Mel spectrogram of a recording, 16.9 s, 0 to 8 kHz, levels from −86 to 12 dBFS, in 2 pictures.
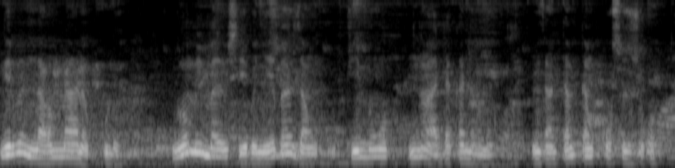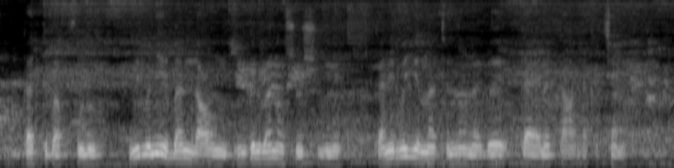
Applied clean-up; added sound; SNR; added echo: none; none; none; none.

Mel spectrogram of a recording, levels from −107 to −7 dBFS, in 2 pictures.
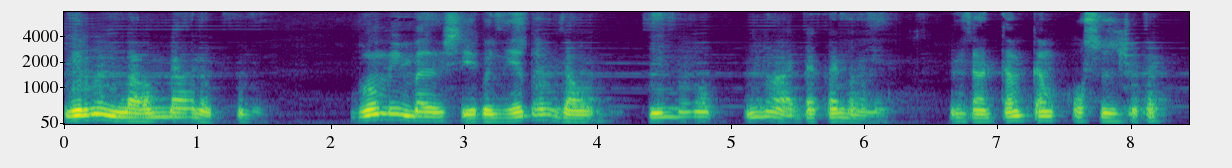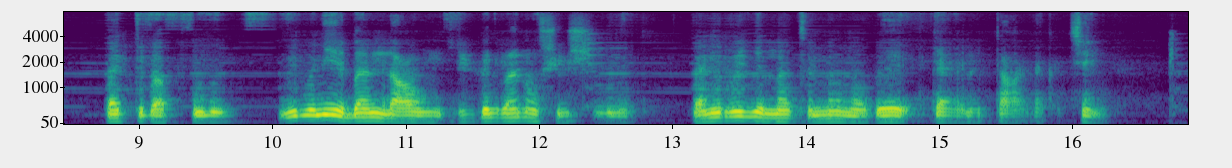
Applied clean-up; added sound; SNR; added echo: neural mask model DeepFilterNet 3.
